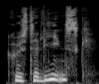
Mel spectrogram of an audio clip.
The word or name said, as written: krystallinsk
